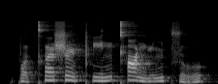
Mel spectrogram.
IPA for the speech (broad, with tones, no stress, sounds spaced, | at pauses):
p ɤ̰˨˩ kʰ ɤ˥ ʂ ɻ̩˥˩ pʰ i˧˥ n kʰ ɑ˥˩ ŋ y˧˥ n t͡s ṵ˨˩˦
